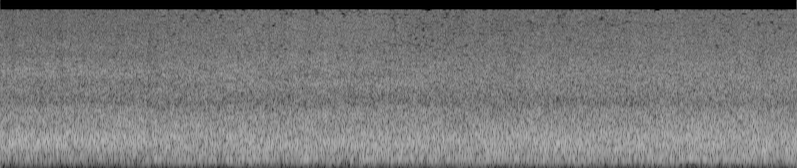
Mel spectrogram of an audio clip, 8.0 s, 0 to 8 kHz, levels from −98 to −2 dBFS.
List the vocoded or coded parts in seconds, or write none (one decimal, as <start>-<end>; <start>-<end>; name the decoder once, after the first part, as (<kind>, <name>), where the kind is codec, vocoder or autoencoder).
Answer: 5.0-6.2 (vocoder, BigVGAN v2)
